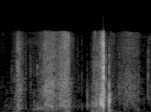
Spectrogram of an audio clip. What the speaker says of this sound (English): Sorry for any noise. I'm putting the helmet on.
